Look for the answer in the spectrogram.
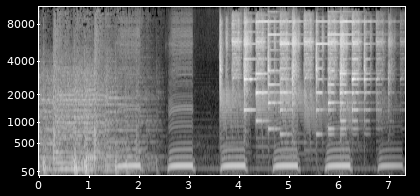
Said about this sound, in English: It's the office calling again. Don't answer it.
